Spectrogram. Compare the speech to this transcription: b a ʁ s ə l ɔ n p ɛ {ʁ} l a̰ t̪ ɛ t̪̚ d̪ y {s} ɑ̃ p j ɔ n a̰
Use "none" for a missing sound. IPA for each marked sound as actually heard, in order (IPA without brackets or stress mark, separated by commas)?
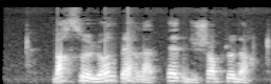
ʁ, ʃ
